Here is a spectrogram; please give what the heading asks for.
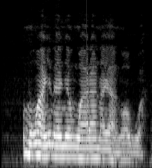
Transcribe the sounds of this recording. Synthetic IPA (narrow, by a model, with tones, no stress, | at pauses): ʊ˦mʊ˨ŋʷa˦˨ɲɪ˦ne˦ɲe˦ŋʷa˨ɾa˦a˦na˦ja˦˨ŋ˦ɔ˦ɡʷʊ˦a˦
